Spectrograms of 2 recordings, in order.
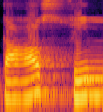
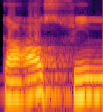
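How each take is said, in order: Both takes have the same delivery.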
